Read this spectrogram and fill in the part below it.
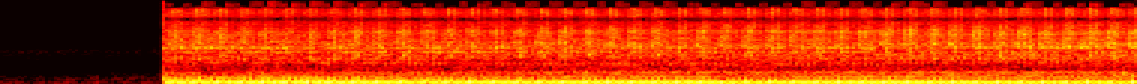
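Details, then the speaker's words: Honda Prelude engine just fired after rebuild with valve lash set, oil still reaching head: steady idle with faint quick tick; much quieter than before, mild valve tick remains. "Definitely a lot quieter than before. It's still a little bit of a tick."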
